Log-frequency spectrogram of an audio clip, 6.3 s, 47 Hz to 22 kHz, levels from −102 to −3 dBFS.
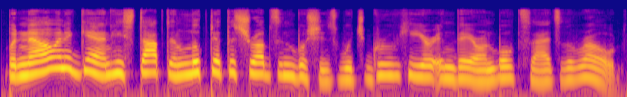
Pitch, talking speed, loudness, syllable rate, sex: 185 Hz, 230 wpm, -18 LUFS, 5.1 syllables/s, female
